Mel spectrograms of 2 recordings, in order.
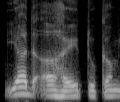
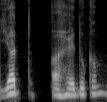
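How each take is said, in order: First: The first word ends in a d sound. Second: The first word ends in a t sound. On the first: "नहीं तो फिर आप यद अहेतुकम" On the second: "यत त का अर्धा इस उस उच्चारण कर सकते हो"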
